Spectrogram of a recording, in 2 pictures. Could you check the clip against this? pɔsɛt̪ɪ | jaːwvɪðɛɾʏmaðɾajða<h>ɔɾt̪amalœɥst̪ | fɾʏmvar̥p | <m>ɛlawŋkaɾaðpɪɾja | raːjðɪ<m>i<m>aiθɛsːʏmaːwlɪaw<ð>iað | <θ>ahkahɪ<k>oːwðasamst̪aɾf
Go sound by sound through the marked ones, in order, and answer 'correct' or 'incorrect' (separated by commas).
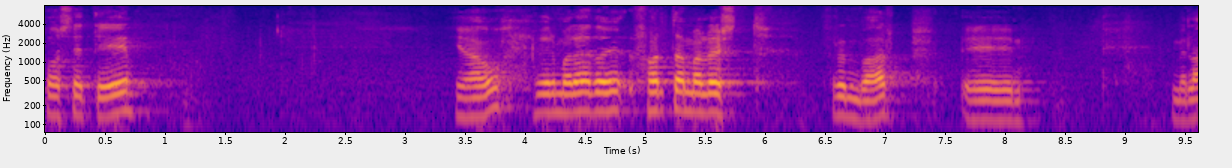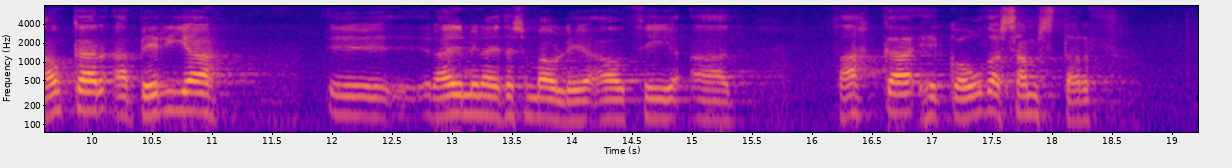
incorrect, correct, correct, incorrect, incorrect, correct, correct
